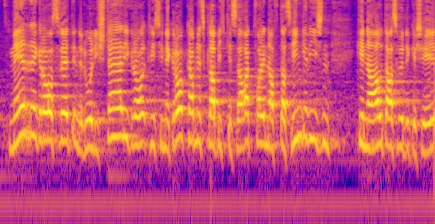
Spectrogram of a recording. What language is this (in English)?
Swiss German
